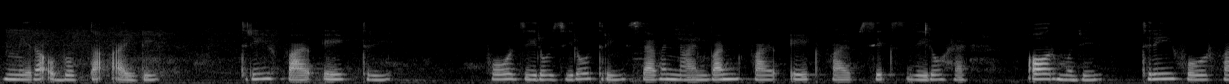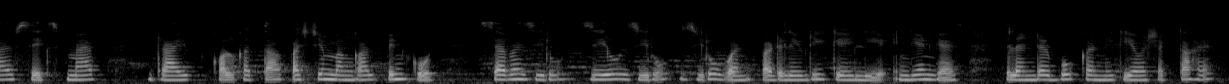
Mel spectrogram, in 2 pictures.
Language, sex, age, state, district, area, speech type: Hindi, female, 18-30, Madhya Pradesh, Narsinghpur, rural, read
